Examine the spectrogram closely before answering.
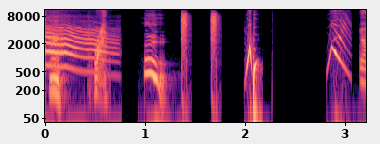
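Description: A cartoon creature gasps in surprise.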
